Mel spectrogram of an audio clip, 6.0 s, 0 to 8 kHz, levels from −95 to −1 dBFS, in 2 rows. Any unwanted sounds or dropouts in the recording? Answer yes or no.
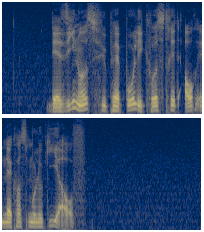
no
